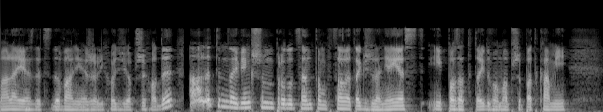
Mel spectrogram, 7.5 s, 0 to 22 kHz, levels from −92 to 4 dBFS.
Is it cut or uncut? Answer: cut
